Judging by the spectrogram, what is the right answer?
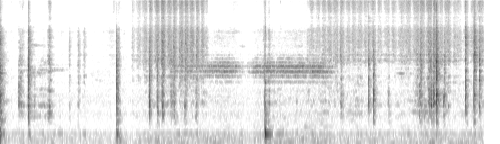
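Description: Toothbrush bristles scrubbing a plastic washing-machine cover panel in rapid back-and-forth strokes, with a few sharp knocks as the plastic is handled, the loudest about five seconds in. The sound cuts off just before the end.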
